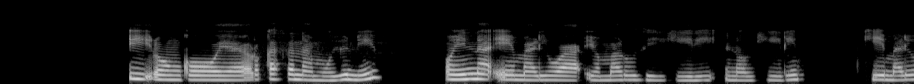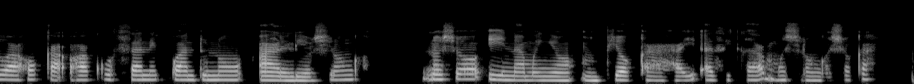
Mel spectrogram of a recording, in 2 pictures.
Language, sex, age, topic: Oshiwambo, female, 18-24, finance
